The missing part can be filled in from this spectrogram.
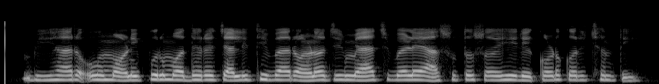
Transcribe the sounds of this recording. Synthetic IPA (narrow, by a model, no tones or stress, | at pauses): biɦaɾomɔɽ̃ipuɾmɔd̪ʱjɔɾet͡ʃalit̪ʰibaɾɔɽ̃ɔd͡ʒimjat͡ʃbeɭeasut̪ɔsɔɦiɾekɔɾɖkɔɾit͡ʃʰɔnt̪i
